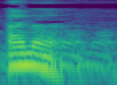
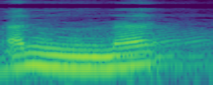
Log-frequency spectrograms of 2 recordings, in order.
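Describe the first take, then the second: First: The n sound is short, not doubled. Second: The n sound is held long, doubled. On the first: The speaker calls it wrong. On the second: The speaker calls it right.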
